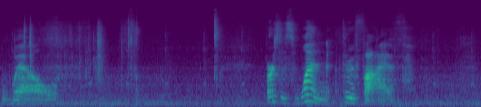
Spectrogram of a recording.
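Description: An older woman speaks clearly and expressively close by.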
